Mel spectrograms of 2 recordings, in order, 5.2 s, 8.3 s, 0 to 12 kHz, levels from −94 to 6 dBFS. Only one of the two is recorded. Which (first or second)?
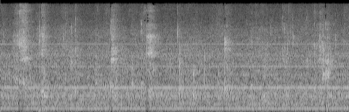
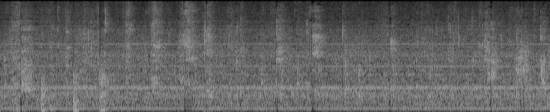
first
